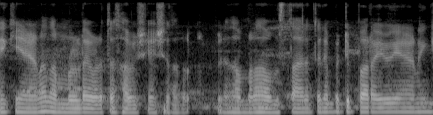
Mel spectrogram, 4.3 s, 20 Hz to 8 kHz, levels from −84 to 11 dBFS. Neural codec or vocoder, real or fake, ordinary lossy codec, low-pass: none; real; none; 7.2 kHz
